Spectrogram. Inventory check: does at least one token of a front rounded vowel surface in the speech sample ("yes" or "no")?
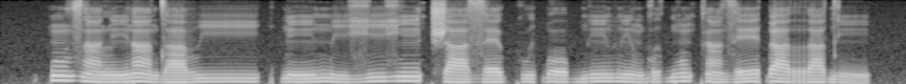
no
